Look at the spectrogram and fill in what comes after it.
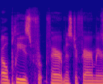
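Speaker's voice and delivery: ordinary delivery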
